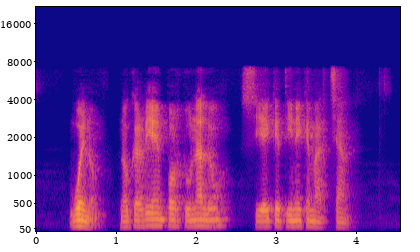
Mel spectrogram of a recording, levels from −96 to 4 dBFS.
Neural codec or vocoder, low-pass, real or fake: codec, 24 kHz, 0.5 kbps, DualCodec; 7.2 kHz; fake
